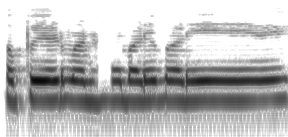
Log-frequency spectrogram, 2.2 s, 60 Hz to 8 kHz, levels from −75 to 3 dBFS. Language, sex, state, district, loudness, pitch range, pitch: Chhattisgarhi, female, Chhattisgarh, Jashpur, -13 LUFS, 220-225 Hz, 220 Hz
